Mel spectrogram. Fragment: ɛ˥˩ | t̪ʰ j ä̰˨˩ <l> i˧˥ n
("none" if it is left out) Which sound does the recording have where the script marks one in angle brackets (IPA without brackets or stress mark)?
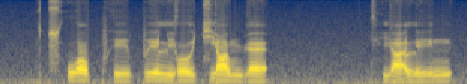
l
